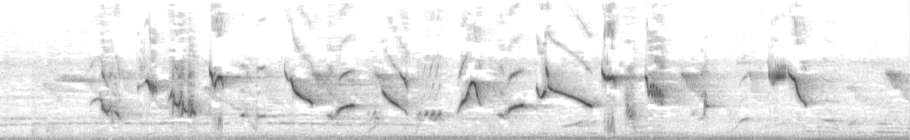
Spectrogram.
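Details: Black-throated canary in continuous rolling song to encourage young birds to sing: evenly paced high, sweeping chirps about three per second, after a quiet opening.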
